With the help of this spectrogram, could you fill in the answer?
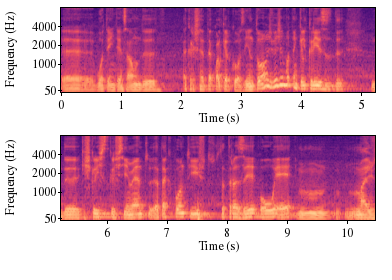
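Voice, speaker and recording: Through audible room echo and noticeable background noise, a man speaks at a fairly slow pace with a fairly low pitch and ordinary pitch variation. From Cape Verde. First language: Cape Verdean Creole (speaking Portuguese). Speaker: poet. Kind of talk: radio interview. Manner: halting.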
